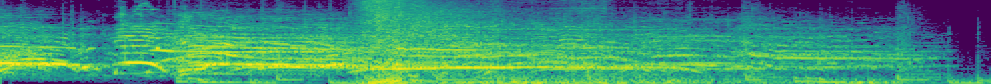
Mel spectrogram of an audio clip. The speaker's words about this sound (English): Let's go ahead and hit the buzzer. It's the final buzzer. The last moments of the show. Okay, here we go. Five, four, three, two, one.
